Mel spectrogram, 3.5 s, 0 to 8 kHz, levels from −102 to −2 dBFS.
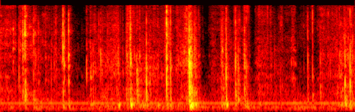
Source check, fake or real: real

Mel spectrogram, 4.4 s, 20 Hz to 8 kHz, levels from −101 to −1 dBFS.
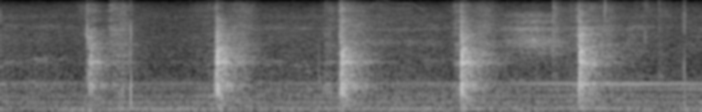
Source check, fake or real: fake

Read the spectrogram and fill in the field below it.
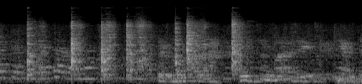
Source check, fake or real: real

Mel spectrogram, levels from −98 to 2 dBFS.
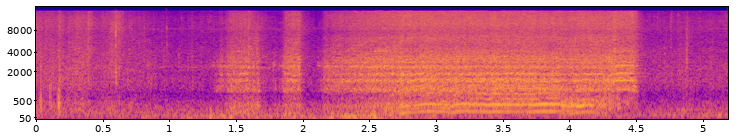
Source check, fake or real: fake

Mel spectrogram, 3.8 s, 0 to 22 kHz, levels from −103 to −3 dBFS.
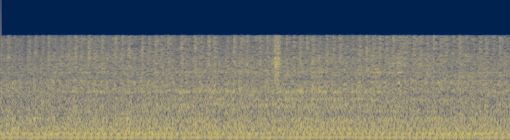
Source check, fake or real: fake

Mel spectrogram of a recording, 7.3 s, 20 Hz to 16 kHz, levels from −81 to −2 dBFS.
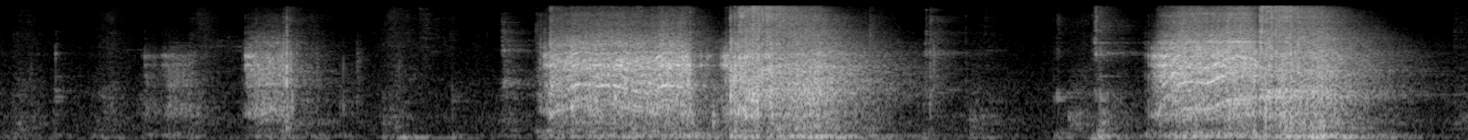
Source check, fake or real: real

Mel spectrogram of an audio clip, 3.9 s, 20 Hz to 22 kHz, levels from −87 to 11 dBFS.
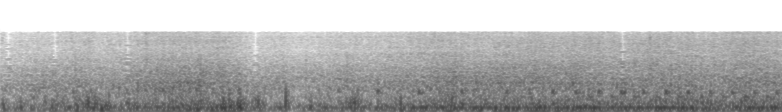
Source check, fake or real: real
